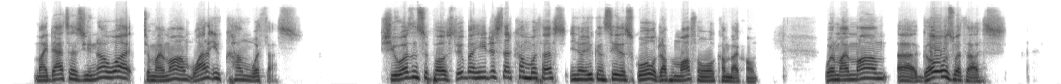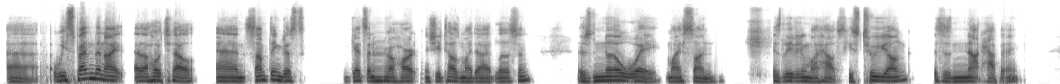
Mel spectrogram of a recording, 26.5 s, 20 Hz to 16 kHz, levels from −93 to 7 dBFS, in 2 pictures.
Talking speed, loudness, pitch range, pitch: 195 wpm, -17 LUFS, 115-165 Hz, 130 Hz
